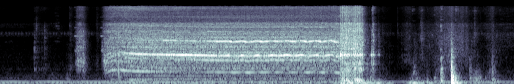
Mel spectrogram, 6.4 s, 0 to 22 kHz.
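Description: Cordless screwdriver running steadily for about three seconds, driving a screw into a Stihl 028 chainsaw's engine, and ending in a brief louder burst. A sharp knock follows about a second later.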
